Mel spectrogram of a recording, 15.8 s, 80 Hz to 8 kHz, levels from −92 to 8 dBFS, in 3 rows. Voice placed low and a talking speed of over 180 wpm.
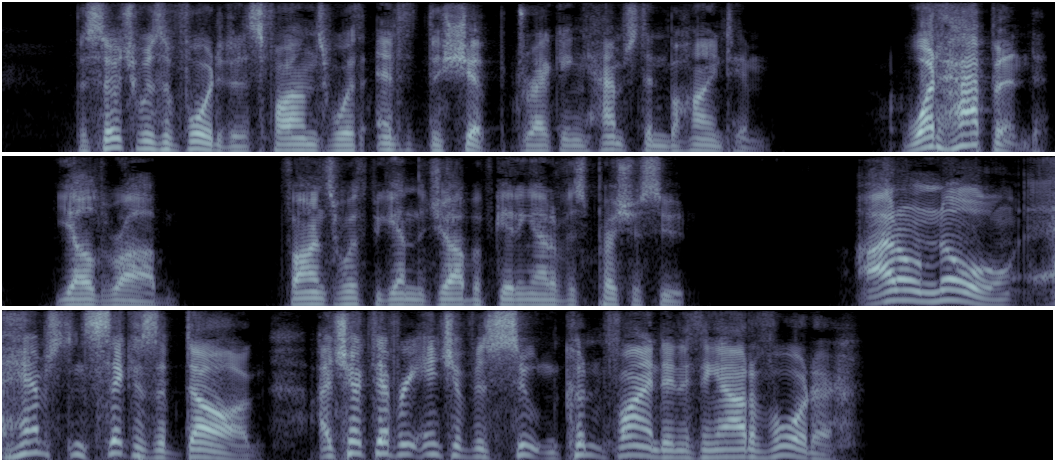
Yes: low, 120 Hz; average, 190 wpm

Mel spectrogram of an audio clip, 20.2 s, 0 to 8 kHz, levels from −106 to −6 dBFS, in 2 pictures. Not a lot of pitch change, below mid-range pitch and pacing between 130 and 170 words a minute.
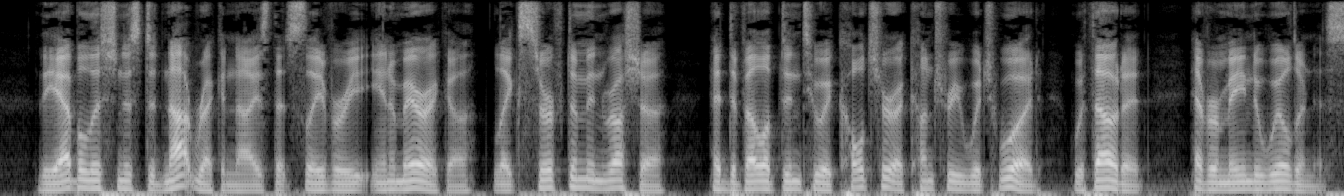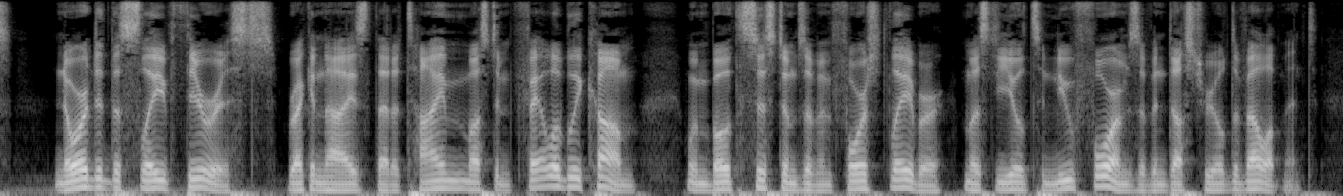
No: average, 4.0 semitones; low, 105 Hz; average, 160 wpm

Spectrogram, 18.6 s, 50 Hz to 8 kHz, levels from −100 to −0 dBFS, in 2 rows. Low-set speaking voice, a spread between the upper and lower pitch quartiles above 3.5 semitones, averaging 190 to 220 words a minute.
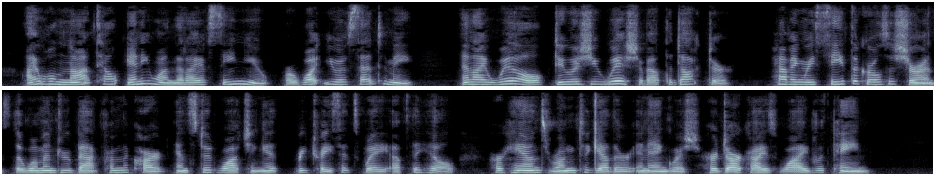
No: high, 200 Hz; average, 4.1 semitones; average, 195 wpm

